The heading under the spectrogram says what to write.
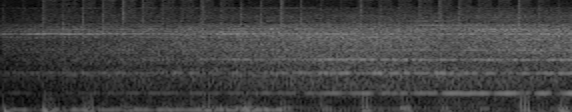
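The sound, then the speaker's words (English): Airplane engines starting up, beginning with engine number one, with everyone loaded aboard: a steady mechanical roar with a thin high whine and a lower hum, underpinned by a rumbling drone with soft rhythmic thumps, growing slightly louder. No voices. “Engines clear to start. Setting number one.”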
